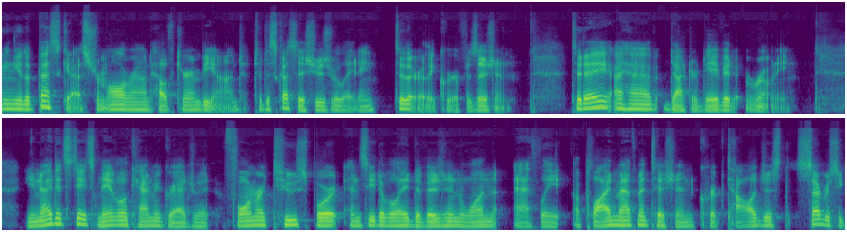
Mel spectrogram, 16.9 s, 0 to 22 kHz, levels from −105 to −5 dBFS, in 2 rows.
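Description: Nothing technical goes wrong anywhere in this bit of speech, so there's no fault to point to at any moment.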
